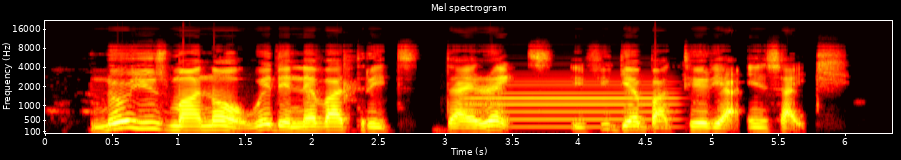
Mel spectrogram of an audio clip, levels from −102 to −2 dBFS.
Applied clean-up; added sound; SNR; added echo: none; Wind instrument, woodwind instrument; 12 dB; none.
